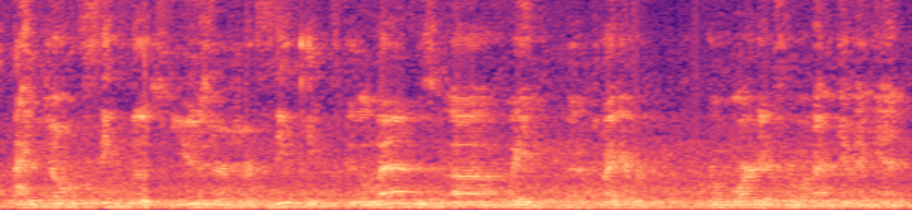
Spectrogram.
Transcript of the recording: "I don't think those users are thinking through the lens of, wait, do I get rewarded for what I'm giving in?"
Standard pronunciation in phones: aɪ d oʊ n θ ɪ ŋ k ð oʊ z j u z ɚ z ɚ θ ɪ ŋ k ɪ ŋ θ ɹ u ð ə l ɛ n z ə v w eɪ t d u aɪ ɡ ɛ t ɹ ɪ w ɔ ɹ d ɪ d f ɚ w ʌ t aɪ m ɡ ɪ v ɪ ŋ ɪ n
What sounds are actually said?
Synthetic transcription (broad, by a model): aɪ d oʊ n θ ɪ ŋ k ð oʊ z j u z ɚ z ɚ θ ɪ ŋ k ɪ ŋ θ u ð ə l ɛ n z ə v w eɪ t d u aɪ ɡ ɛ t ɹ ɪ w ɔ ɹ d ɪ d f ɚ w ʌ t aɪ m ɡ ɪ v ɪ ŋ ɪ n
